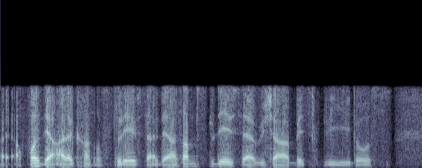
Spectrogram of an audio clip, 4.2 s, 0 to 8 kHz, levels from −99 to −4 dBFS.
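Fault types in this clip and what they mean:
G.726 ADPCM: Each sample is coded as a small difference from an adaptive prediction. Here the coding is coarse enough to fit the 16 kbit/s mode, so a harsh, rasping hiss rides on the speech and tracks its level. Nothing passes above 3.9 kHz.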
